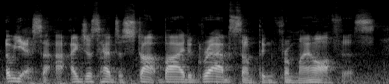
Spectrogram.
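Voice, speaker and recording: A man's voice: fairly low pitch, expressive, moderate pace, a bit bright, slight background noise. A man playing a genial, encouraging boss with a theatrical manner in an audio drama. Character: genial boss urging on the holiday staff.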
